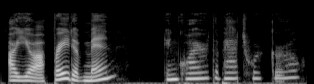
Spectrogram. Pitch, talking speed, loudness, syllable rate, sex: 240 Hz, 170 wpm, -19 LUFS, 5.8 syllables/s, female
